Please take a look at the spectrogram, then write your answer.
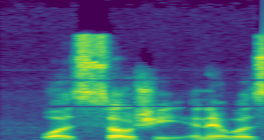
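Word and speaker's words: Xochitl: sorry Sochi Gomez who plays uh America Chavez no America yeah America yeah yeah her name is spelled X-O but it makes the sh noise so she's X oh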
